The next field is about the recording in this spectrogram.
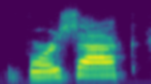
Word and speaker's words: Dvorak: So early on on, she did want it to be pronounced um, Borjak, and I don't know that anybody ever did. – So the the, com- the very common pronunciation became Dvorak, and even early on, she seemed to not she seemed to waver on how she wanted to spell it.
